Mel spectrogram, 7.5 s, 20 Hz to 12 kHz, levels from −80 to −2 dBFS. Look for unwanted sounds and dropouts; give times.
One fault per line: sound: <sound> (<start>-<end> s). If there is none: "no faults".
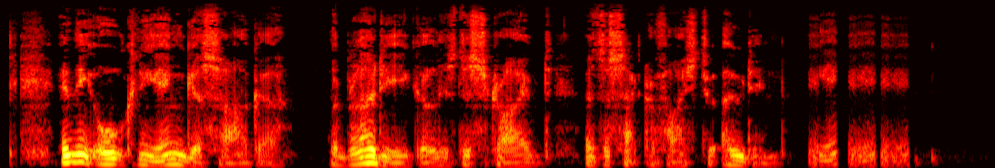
sound: laugh (6.1-6.8 s)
